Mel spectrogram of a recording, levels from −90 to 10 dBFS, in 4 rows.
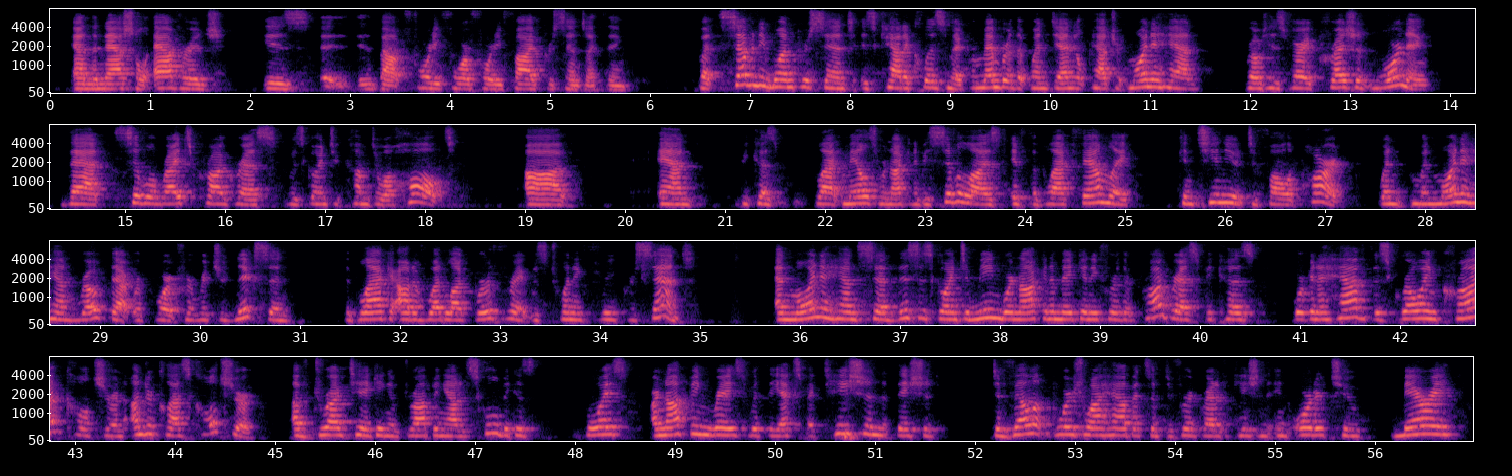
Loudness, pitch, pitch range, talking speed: -25 LUFS, 215 Hz, 190-235 Hz, 140 wpm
